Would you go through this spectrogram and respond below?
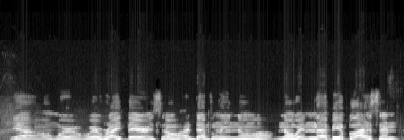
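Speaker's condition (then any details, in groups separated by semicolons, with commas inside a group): ALS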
